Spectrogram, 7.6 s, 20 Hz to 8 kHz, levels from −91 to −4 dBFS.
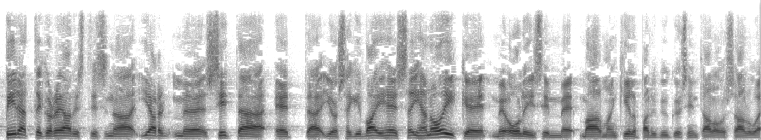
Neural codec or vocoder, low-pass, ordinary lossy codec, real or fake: none; 7.2 kHz; none; real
